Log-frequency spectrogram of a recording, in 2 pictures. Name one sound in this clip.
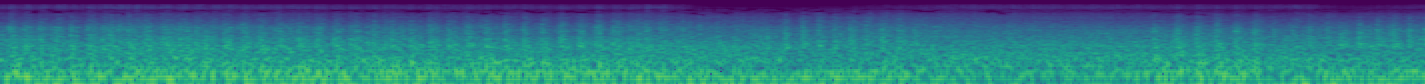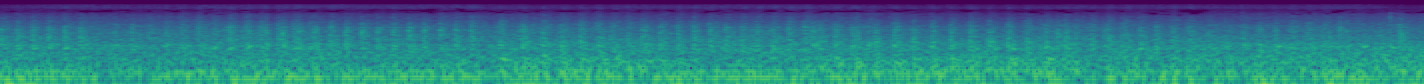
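Go-kart engines buzz loudly and steadily close by.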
